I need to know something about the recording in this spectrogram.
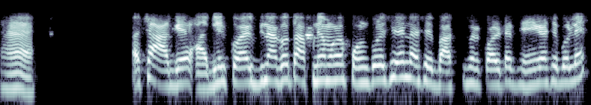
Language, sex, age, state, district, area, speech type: Bengali, male, 30-45, West Bengal, Paschim Bardhaman, urban, conversation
